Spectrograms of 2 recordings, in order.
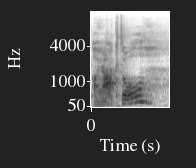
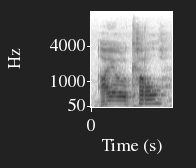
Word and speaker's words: ioctl: I've heard people say ioctl, IO cuddl. There was just a tweet on this about a colleague of mine using a different pronunciation for IO control every time he said it. Ioctl is, yeah, so we'll start the religious war now on chat. Ioctl, IO cuddle, EO cuddle.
